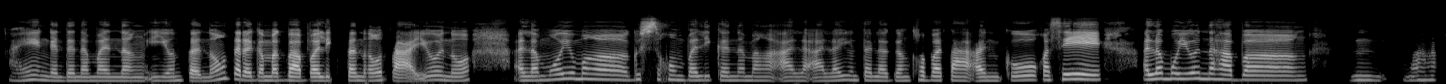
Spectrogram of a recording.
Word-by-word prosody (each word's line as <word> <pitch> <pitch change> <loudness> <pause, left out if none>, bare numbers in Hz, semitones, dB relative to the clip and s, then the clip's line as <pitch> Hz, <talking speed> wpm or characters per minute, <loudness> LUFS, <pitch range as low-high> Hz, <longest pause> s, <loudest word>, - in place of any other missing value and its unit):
Ay, 190 +5 -3
ang 200 - -10
ganda 175 -1 -2
naman 175 0 -3
ng 165 0 -2
iyong 175 +2 -6
tanong, 180 - -1
talagang 190 -6 +4
magbabalik-tanaw 180 0 +2
tayo 195 +5 +1
'no? 185 0 -4 0.4
Alam 185 0 -1
mo, 225 +4 -4
yung 260 0 -3
mga 225 -5 +1
gusto 230 0 +4
kong 210 -3 -8
balikan 195 0 -5
na 190 - -7
mga 180 -1 -7
alaala 175 +1 -5
yung 205 0 -10
talagang 180 -2 -7
kabataan 180 -3 -2
ko. 200 +3 -3
Kasi 235 +2 +8 0.5
alam 250 +3 +2
mo 265 - -4
yun 255 0 -2
na 250 - -1
habang, 210 -3 +1 0.5
hmm, 200 -2 -13 0.2
na 200 +2 -13
190 Hz, 135 wpm, -24 LUFS, 180-210 Hz, 0.5 s, Kasi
